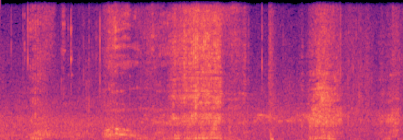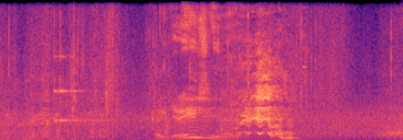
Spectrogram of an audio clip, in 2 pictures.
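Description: A horse snorts and nickers close by.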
